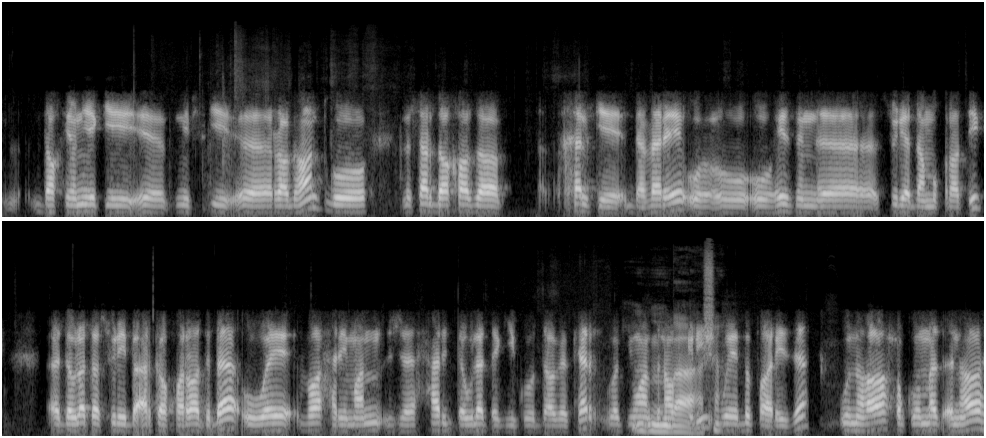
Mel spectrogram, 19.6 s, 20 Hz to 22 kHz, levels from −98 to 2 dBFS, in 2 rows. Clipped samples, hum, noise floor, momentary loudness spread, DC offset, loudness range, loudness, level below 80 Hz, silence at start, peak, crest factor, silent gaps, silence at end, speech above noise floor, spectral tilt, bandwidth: under 0.1%; none; -52 dBFS; 9 LU; under 0.1%; 3 LU; -24 LUFS; -62 dBFS; 0.1 s; -6 dBFS; 18 dB; none; 0 s; 28 dB; -5.5 dB/octave; 12 kHz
